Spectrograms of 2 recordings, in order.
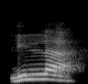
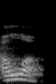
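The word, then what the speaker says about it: لله: Kalau ada alifnya, Allah bacanya. Kalau tidak ada alifnya, lillah. Ya, gini contohnya. Nah, gini apa bacanya? Allah. Kalau begini, nah ini apa bacanya? Lillah itu bacanya. Lillah itu bacanya. Paham ya? Lillahi ma fis samawati wa ma fil ard. Lillah. Jangan dibaca Allah.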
